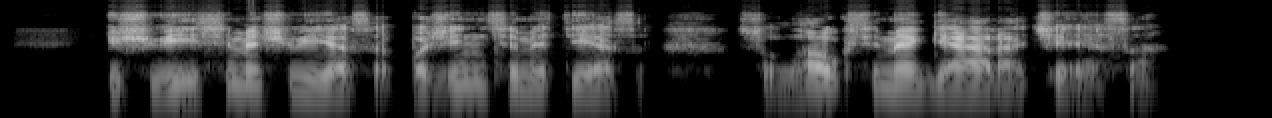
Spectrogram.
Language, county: Lithuanian, Vilnius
